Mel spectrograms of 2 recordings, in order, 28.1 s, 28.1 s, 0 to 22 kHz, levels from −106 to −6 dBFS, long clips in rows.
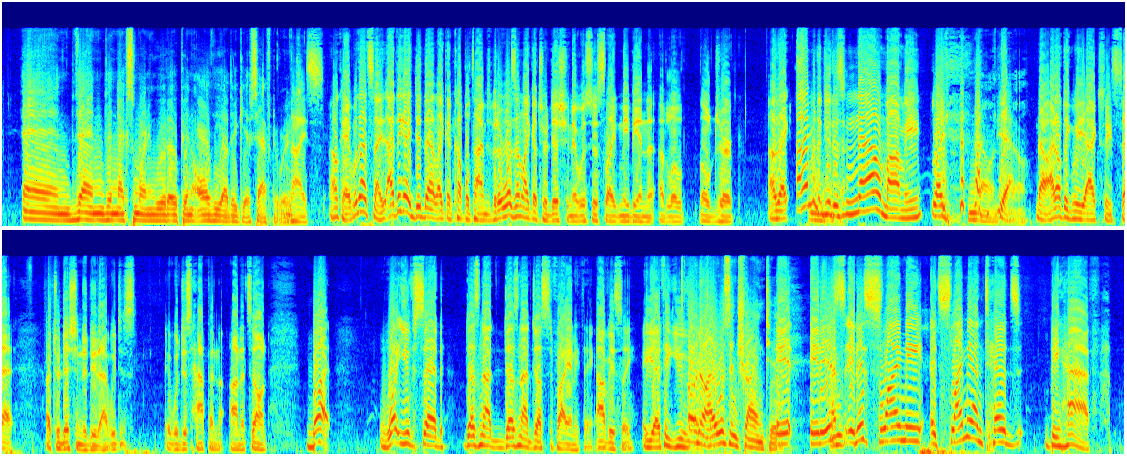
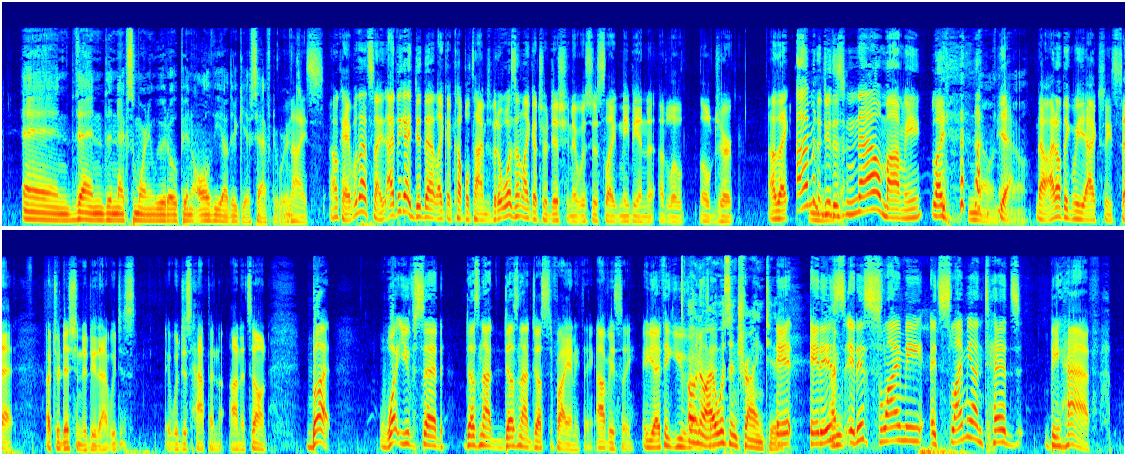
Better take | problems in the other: second | distortion; heavy; 7 dB below the speech

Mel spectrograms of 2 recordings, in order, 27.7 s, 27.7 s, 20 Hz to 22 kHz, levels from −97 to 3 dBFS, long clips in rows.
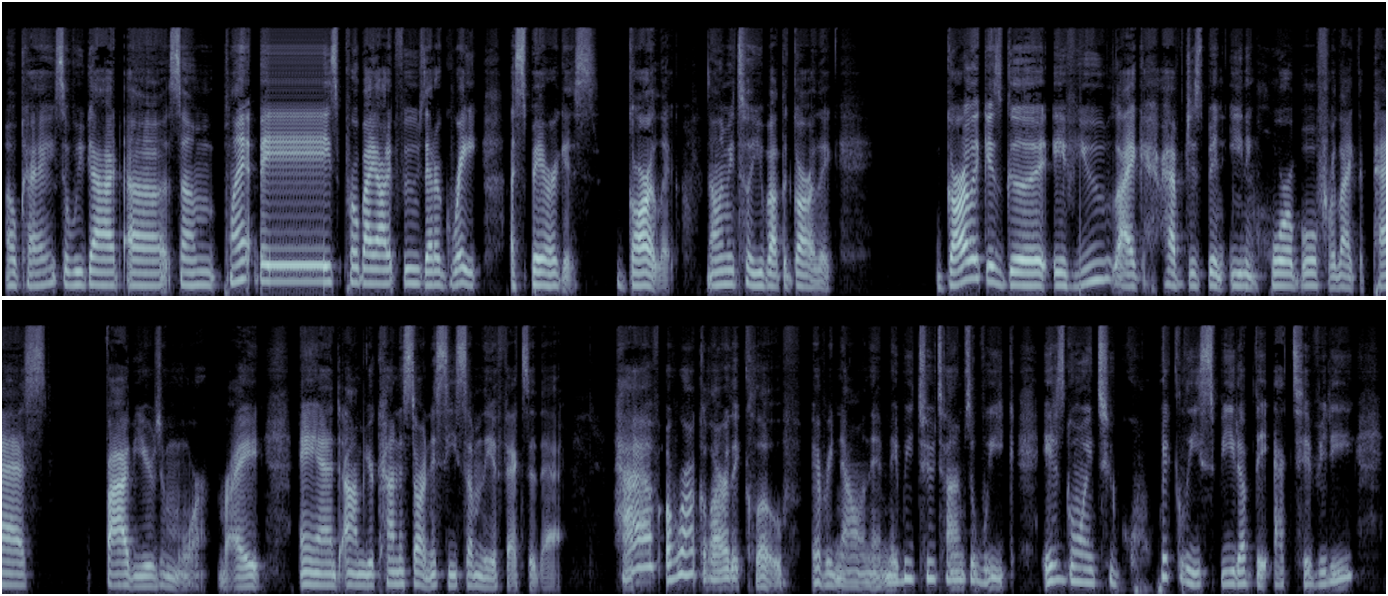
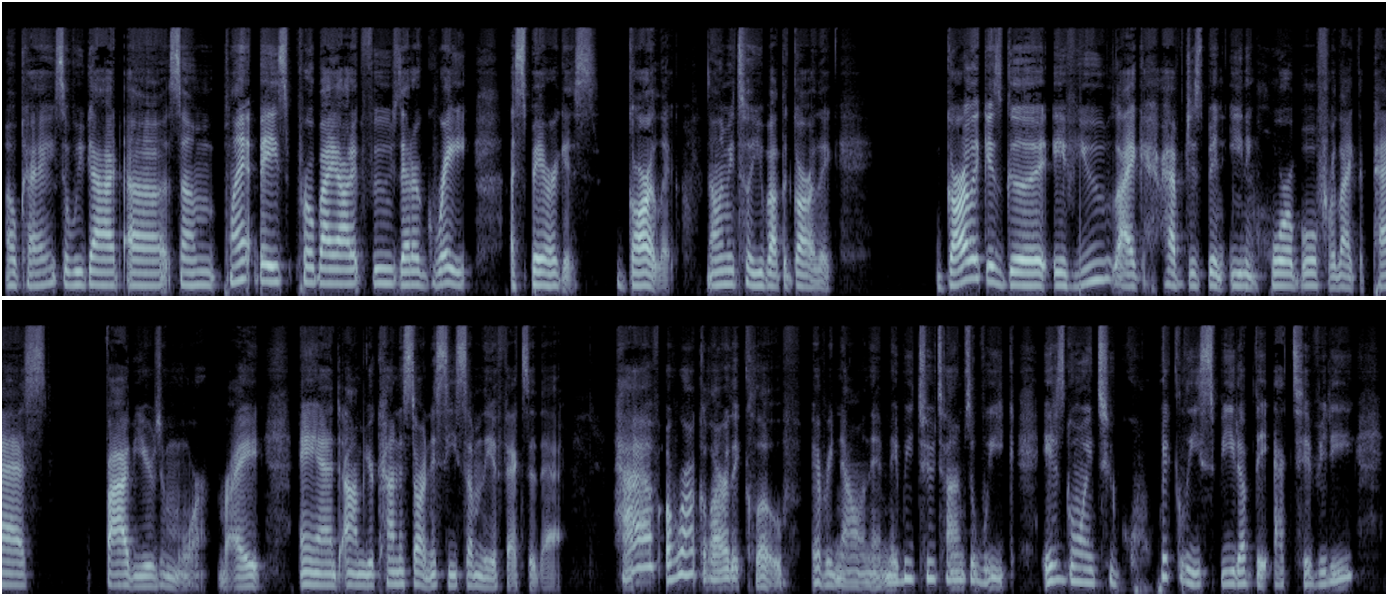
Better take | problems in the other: second | audio freezing; at 2.5 s for 0.5 s

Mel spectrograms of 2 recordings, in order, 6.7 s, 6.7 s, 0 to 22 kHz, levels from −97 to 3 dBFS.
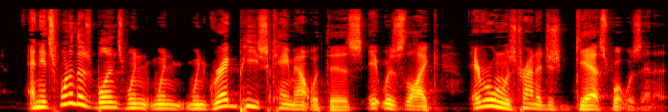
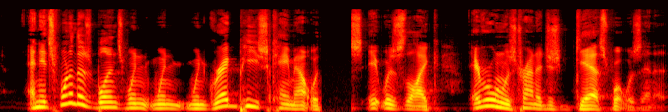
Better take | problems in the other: first | audio cutting out; at 3 s

